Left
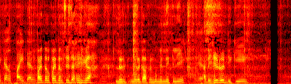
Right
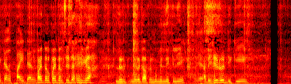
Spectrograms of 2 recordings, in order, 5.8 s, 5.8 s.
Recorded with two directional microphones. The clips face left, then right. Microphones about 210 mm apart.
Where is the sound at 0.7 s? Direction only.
5° right (ahead or behind).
